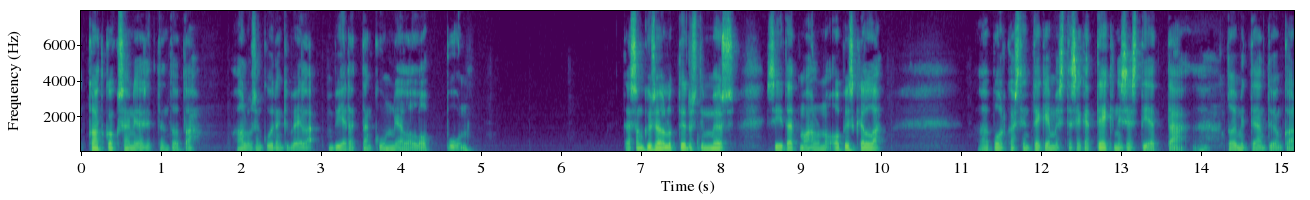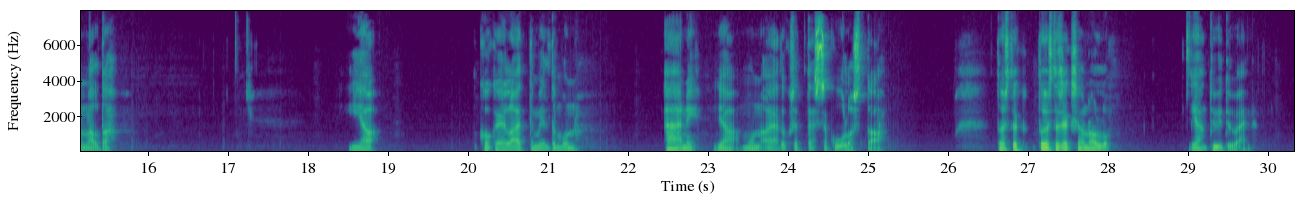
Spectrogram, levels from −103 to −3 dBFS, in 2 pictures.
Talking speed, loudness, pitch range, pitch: 95 wpm, -32 LUFS, 85-110 Hz, 95 Hz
